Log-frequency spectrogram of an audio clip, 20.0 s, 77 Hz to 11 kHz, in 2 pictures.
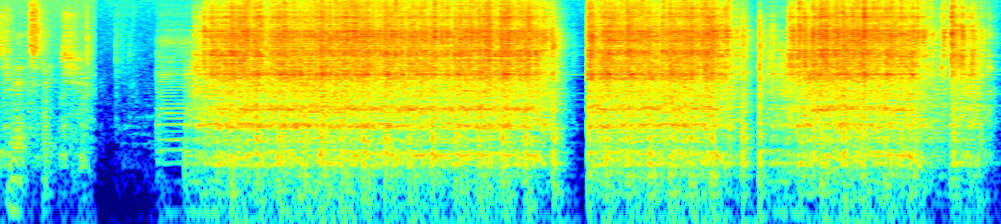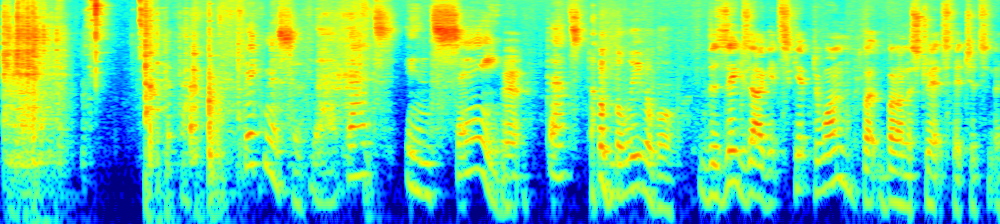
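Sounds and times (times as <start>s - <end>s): sewing machine stitching leather: 1.9s - 10.8s.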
